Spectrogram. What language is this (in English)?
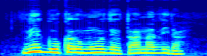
Kikuyu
